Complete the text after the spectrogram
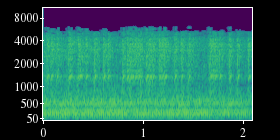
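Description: geiger counter clicking rapidly

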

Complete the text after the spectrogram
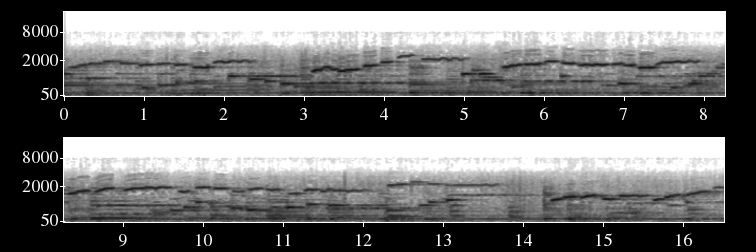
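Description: whistling a tune

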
